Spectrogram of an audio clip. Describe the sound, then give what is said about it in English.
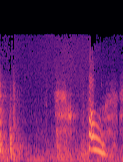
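A house door is unbolted from inside by a man with a few dull metallic clunks and scrapes, then swings open on a loud hinge creak that slides downward in pitch. “He's unbolting the door now.”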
